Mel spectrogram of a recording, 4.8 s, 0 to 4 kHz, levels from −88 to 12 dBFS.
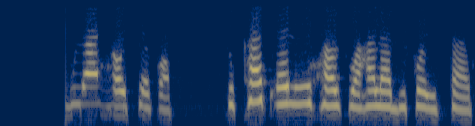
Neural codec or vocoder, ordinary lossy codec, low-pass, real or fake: none; none; 3.6 kHz; real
